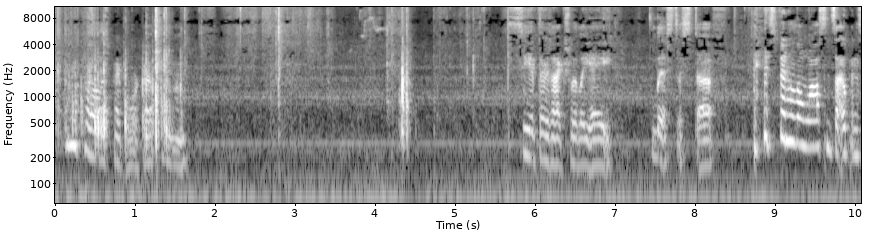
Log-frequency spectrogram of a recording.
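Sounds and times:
papers being handled: 0.0 - 6.0
low background hum: 0.0 - 10.0.

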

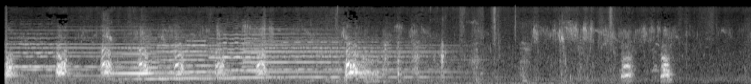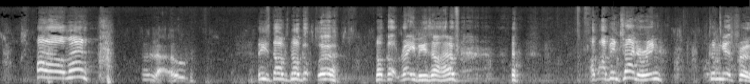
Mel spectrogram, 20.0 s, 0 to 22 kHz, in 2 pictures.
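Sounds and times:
dogs barking: 0.1 - 3.8, 4.5 - 6.5, 8.2 - 9.1
music with long held notes: 0.1 - 7.8.

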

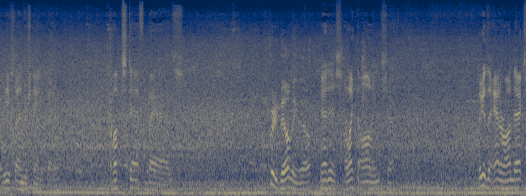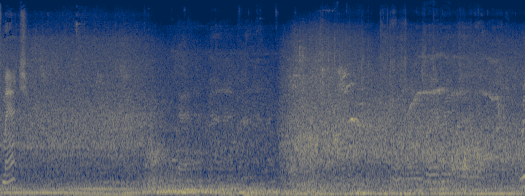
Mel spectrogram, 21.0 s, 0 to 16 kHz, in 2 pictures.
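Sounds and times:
traffic engine rumble: 0.0 - 21.0
faint voices of passers-by: 13.4 - 21.0.

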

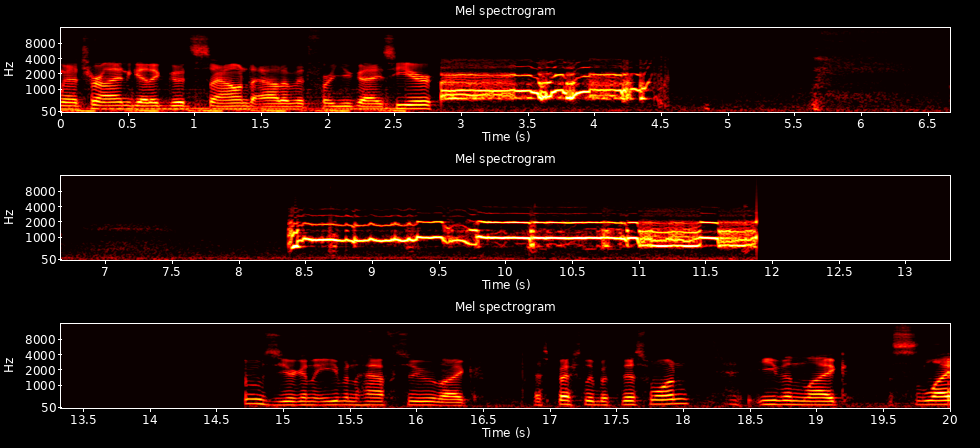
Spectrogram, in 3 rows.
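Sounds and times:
ram's horn blasts: 0.0 - 4.6.

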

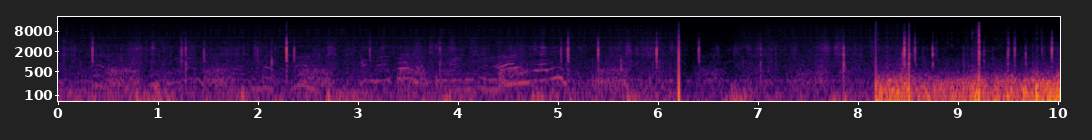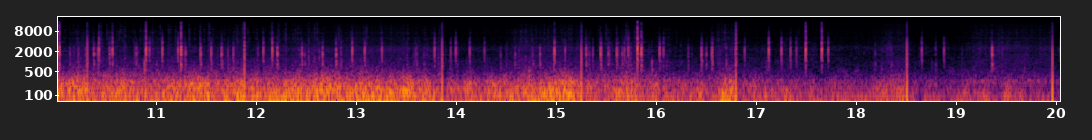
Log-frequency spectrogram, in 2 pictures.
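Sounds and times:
bike tyres rumbling on dirt: 0.0 - 20.0
rattling clicks from bike: 0.0 - 20.0.

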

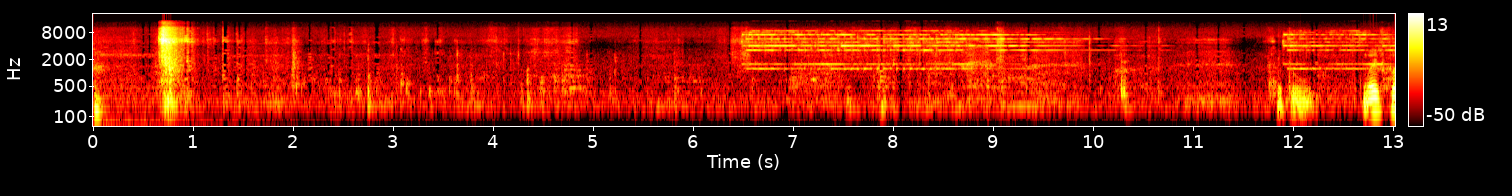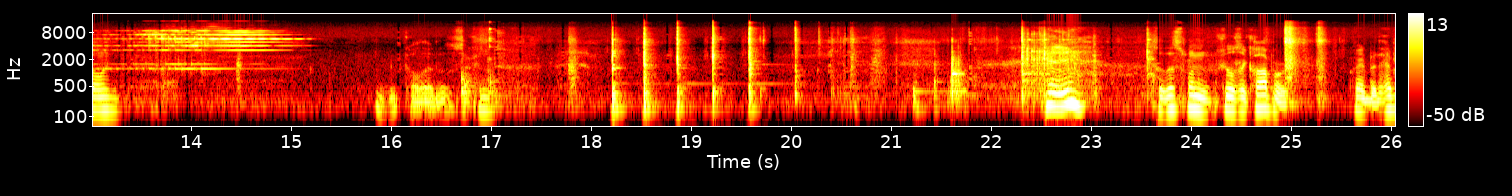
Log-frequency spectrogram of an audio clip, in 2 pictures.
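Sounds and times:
smartphone ringtone: 6.4 - 11.1, 11.8 - 15.3.

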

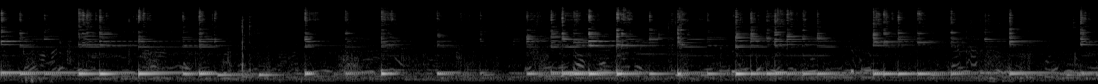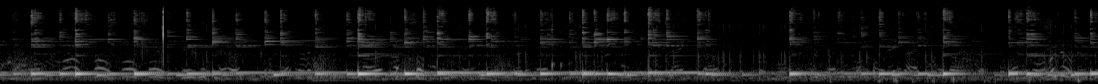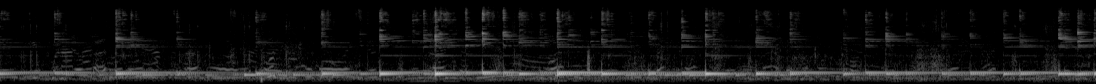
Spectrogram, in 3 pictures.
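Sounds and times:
cowbells clanking: 0.0 - 32.9.

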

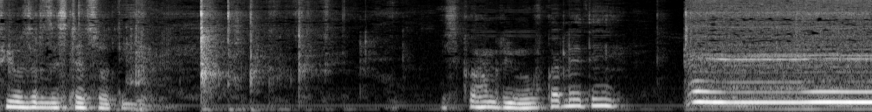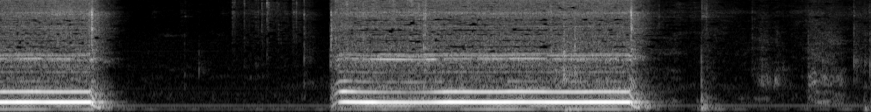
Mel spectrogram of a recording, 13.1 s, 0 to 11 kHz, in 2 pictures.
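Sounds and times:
desoldering pump humming and hissing: 4.5 - 7.6, 8.8 - 13.0.

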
